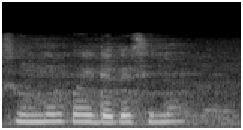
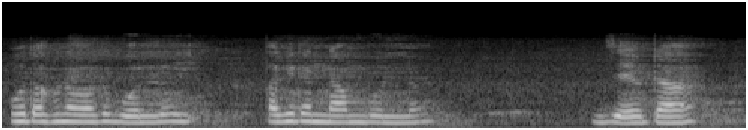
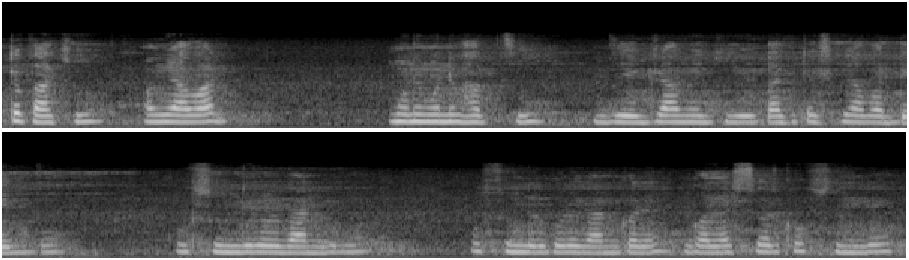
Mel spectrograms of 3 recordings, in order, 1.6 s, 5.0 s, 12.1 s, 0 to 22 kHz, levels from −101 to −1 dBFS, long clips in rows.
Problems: constant background noise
